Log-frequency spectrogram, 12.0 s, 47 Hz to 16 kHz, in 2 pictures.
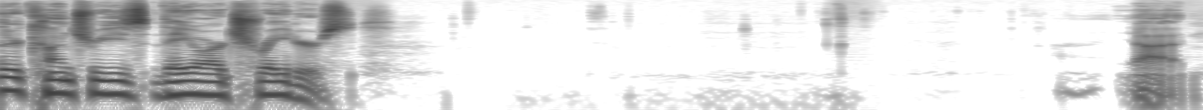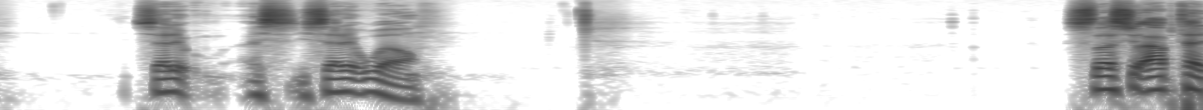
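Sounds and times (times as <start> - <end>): man speaking: 0.0 - 1.8, 5.6 - 6.0, 6.7 - 8.2, 11.4 - 12.0.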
